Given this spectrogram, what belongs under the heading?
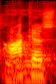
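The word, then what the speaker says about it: Jacas: Aus. The J is silent.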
